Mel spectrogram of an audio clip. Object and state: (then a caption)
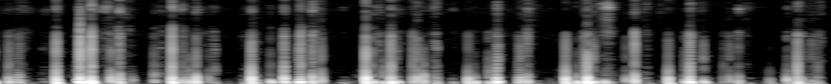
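Foam heart pad. Long painted nails and fingertips tap and scratch fast on a flat, solid, hand-sized grey textured EVA foam workout pad shaped like a heart. The result is a quick, irregular run of dull, low, muffled thuds with soft clicky edges, each dying away instantly with no ring.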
